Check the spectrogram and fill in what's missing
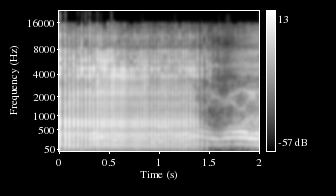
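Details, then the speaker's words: Bulldog puppy asleep in a lap by an outdoor campfire at a cottage, snoring loudly, the first snoring heard from her: a rapid, rattling, fluttering snore for about a second and a half, then it stops. "Pickles, you snore really, really loud."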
